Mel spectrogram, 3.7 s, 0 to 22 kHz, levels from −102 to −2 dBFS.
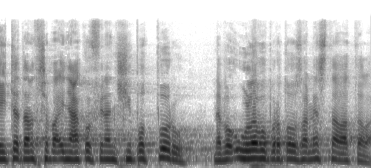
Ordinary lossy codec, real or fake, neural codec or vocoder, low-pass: AAC, 64 kbps; real; none; 14.4 kHz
